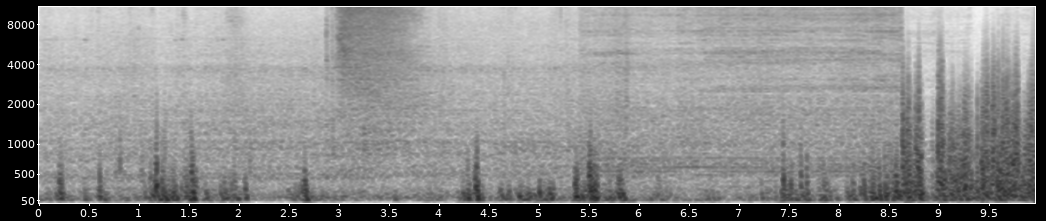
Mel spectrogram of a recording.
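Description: Wind buffeting the microphone in irregular low thumps, with a short sharp hiss about three seconds in and a dense crackling rush near the end.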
